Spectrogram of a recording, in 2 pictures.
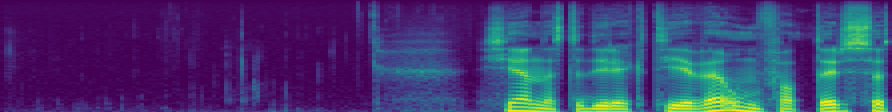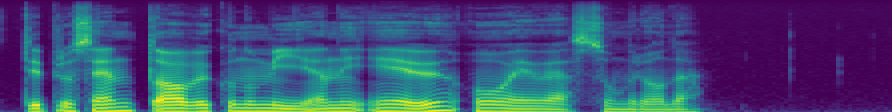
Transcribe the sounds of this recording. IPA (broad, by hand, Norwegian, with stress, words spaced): ˈçeːnəstədɪɾɛkˌtiːʋə ˈʊmˌfɑtəɾ ˈsœtɪ pɾʊˈsɛnt ˈɑːʋ œkʊnʊˈmiːən ˈiː ˈeːˌʉː ˈoː ɛœˈæsʊmˌɾoːdə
